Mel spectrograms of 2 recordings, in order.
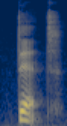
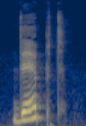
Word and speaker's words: debt: سومین لغت دی e به معنی بدهی تلفظ درست دت. دپت غلطه بی سایلنت و خونده نمیشه حالا بدهکار چی میشه کافی که به دت OR رو اضافه کنیم.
